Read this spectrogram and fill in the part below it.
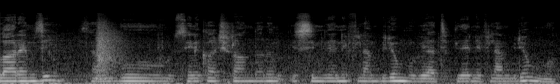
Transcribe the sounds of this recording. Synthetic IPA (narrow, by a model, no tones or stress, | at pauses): lˠaɾɛmzijsænbuse̞nikʰat͡ʃʰɯɾanlˠaɾɯnisimlʲe̞ɾinifilʲænbilijo̞mmːuvejaːt̪ʰi̥plʲe̞ɾinifilʲænbilʲijo̞mːʊ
